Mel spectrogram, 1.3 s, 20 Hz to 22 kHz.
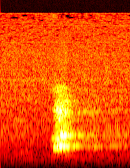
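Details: Rex, a dog running around at night, recorded on 21 September 2018, gives a single short, sharp bark with a harmonic ring, standing out against a quiet, steady background hiss.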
